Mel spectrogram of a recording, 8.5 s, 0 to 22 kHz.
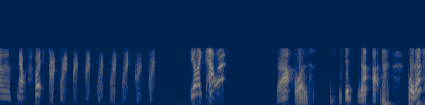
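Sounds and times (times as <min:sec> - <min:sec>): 
speech: 0:00.2 - 0:01.2, 0:03.8 - 0:04.5, 0:05.6 - 0:08.5
person's voice imitating nasal duck quacks: 0:00.9 - 0:03.2.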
